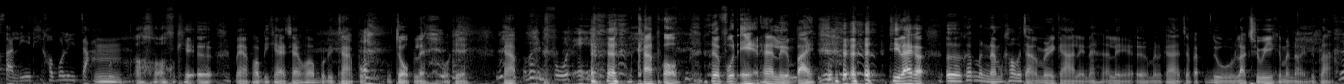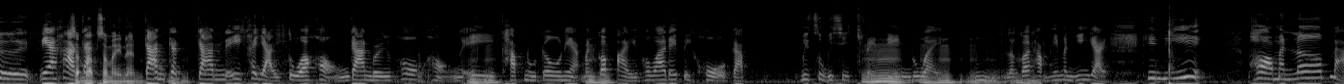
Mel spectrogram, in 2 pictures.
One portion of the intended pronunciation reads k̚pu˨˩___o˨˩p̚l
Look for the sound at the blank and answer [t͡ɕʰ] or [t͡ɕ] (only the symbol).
t͡ɕ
